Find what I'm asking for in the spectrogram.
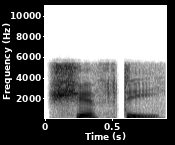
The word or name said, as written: shifty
